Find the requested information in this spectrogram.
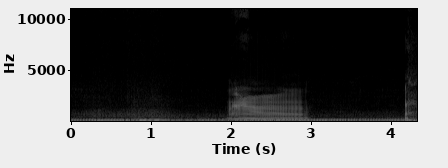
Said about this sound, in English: Big old Mustang car. Listen to that baby purr. I know that's coming up in the background, right?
